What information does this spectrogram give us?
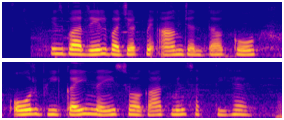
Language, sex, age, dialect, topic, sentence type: Hindi, female, 56-60, Marwari Dhudhari, banking, statement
